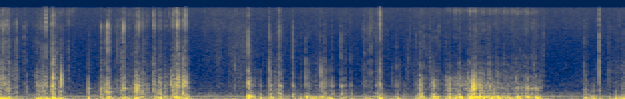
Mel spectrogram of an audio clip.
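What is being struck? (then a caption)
Textured faux-leather cosmetic bag. A holographic textured faux-leather cosmetic bag, turned on its side, has its embossed side panel and top scratched by long nails. The result is a dense, muffled, low-pitched scratching and rustling with quick taps and bursts that rise and fall throughout.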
